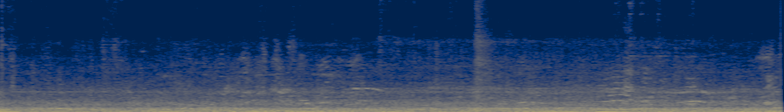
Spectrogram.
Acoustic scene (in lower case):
residential area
